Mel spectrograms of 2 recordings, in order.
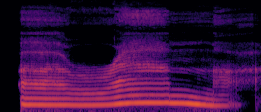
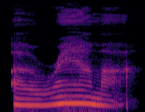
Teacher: Arama, accented in the middle.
